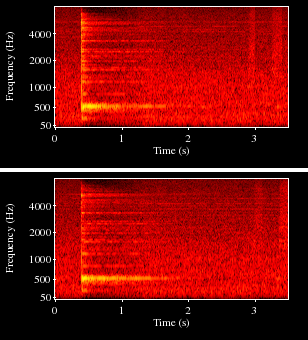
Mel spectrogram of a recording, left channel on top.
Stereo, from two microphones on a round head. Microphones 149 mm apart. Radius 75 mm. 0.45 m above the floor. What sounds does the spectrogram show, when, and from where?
0.4 s a cowbell: 45° left (ahead or behind), 1.5 m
